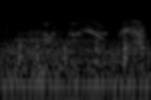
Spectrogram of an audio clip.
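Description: Chickens clucking softly at close range, short low murmuring calls repeating over about a second against a steady low hum, with no talk.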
